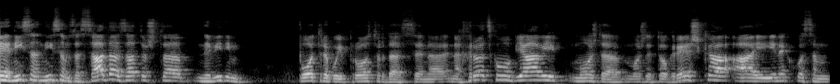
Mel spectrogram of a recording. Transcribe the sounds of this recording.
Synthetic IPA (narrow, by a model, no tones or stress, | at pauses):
eniːsamniːsamzasad̪azat̪o̞ʃt̪aneʋid̪im | po̞t̪ɾe̞buipɾo̞ːst̪o̞ɾd̪ase̞nanaxr̩ʋat̪sko̞mo̞bjaːʋimo̞ʒd̪amo̞ʒd̪ajet̪o̞ːɡɾe̞ʃkaʔaine̞kakosam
